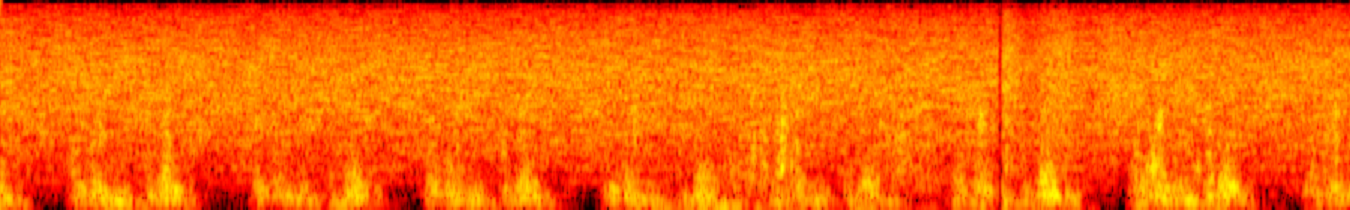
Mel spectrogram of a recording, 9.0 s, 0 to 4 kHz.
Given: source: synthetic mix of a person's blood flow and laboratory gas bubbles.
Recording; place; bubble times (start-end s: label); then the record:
Doppler ultrasound of blood flow; precordium
no bubbles
From the record:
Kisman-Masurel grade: 000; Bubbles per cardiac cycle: 0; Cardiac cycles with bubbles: 0%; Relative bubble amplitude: no bubbles discernible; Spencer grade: 0 (complete lack of bubble signals)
